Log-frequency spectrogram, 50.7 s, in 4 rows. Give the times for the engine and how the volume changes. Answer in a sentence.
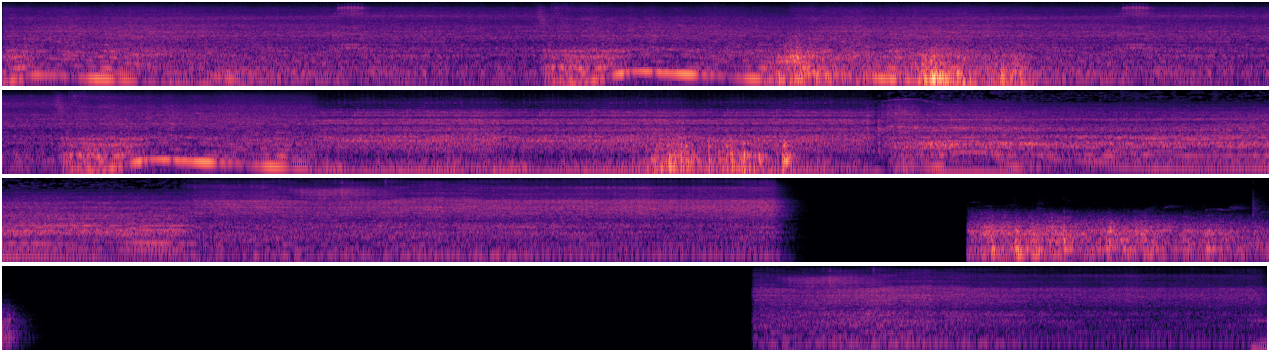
The engine can be heard from 0.0 to 33.1 s, at a steady volume; and from 45.5 to 50.6 s, getting quieter.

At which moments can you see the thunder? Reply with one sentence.
The thunder can be heard from 7.5 to 10.3 s, from 19.1 to 20.6 s and from 35.0 to 38.1 s.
